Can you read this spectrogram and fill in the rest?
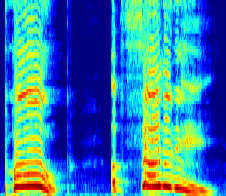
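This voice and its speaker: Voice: mid-range voice, expressive, slow pace, darkish tone, pitched above the performer's own voice. A podcast reader playing an angry, drunk young man in a hammy amateur script reading. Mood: loud outburst.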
